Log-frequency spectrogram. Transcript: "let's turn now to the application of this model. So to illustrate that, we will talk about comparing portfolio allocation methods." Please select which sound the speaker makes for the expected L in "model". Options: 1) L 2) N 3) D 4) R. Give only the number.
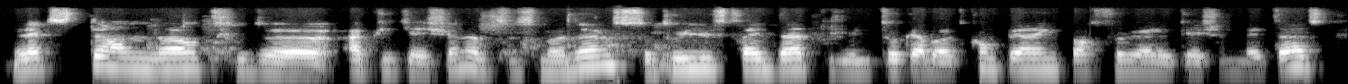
1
